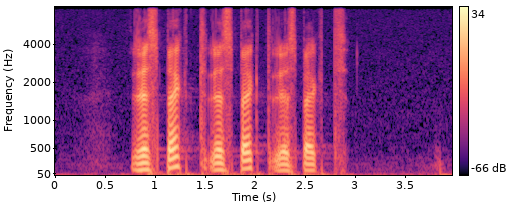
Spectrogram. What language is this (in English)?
Norwegian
